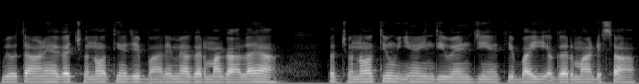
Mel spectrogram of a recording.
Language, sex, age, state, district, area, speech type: Sindhi, male, 18-30, Gujarat, Surat, urban, spontaneous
